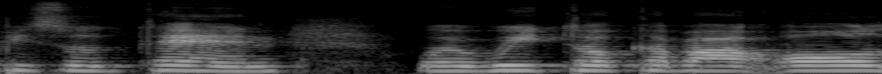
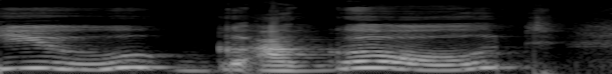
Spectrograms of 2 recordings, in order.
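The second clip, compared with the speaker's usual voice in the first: put-on scoffing through laughter, mocking disbelief; 3 semitones higher than usual. Retelling how he laughed when the goat challenged him, retelling laughing speech. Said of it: "he was like laughing like".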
